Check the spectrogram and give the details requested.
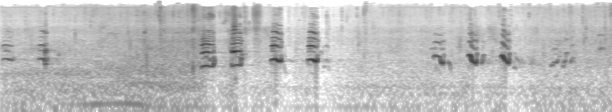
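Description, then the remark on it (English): Several friendly, hand-raised turkeys gobble in bursts of rapid, warbling calls, one cluster after another with short pauses between, over a low outdoor hum. “I hand raise them. Hi, guys.”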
